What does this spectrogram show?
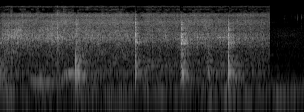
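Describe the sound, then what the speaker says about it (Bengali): Chana masala ingredients and spices fry in a pan with a steady sizzle, punctuated by four sharp spoon-scraping stirs at regular intervals before the sound cuts off abruptly. "সব কিছু উপকরণ দিয়ে এবার আমি ভালো করে এটা নাড়াচাড়া করলাম"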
